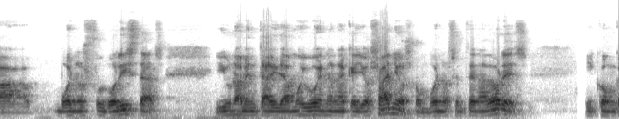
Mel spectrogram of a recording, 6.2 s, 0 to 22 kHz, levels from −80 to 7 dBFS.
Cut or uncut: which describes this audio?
uncut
